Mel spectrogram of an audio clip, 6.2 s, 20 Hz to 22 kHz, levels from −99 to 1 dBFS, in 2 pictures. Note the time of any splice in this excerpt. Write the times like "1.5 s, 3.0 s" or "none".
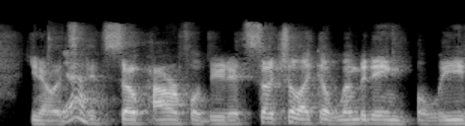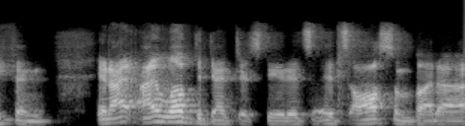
none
